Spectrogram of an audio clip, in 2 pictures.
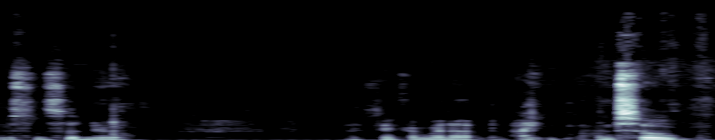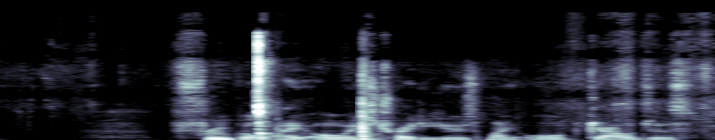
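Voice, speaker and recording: A man's fairly low, dark, mellow voice with vocal fry and lively intonation, at a moderate pace with long, frequent pauses. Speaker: woodcarving instructor. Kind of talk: tutorial. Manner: casual, conversational; whispering at times.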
